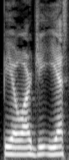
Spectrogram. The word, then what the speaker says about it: Borges: Householder and former state GOP chairman Matt Borges, has got his pronunciation right, Borges, are serving 20 years and 5 years, respectively, in federal prison for their roles.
